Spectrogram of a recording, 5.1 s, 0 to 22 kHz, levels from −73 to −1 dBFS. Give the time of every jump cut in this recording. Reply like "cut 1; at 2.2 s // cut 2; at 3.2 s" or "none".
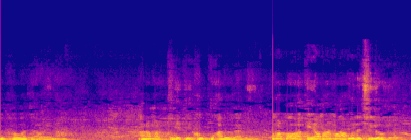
cut 1; at 3.4 s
